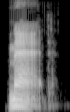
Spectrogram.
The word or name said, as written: mad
